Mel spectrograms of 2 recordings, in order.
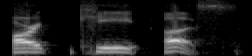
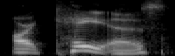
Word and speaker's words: Arceus: we've got a grav who says art key us i think our ks is also correct like archaic uh or like uh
